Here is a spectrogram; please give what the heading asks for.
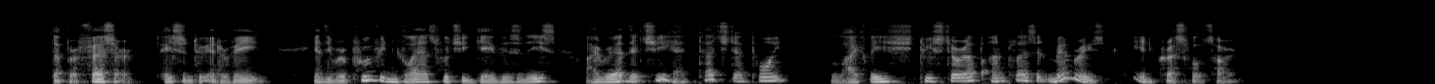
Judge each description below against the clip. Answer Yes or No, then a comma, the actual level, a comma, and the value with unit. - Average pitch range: No, wide, 8.2 semitones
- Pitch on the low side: Yes, low, 115 Hz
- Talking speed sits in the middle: No, slow, 130 wpm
